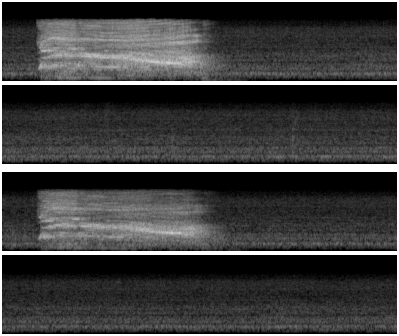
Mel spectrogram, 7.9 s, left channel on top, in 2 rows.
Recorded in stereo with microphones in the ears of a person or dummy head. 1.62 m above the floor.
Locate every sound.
0.3 s a shout: 40° left (ahead or behind), 0.7 m; by 2.1 s 45° left (ahead or behind), 0.8 m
